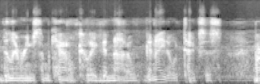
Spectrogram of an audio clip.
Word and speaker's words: Ganado: And then tomorrow we'll be delivering some cattle to a Ganado, Texas. But I always want to say ganado because it means cattle in Spanish, but it's pronounced in Texas ganado.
